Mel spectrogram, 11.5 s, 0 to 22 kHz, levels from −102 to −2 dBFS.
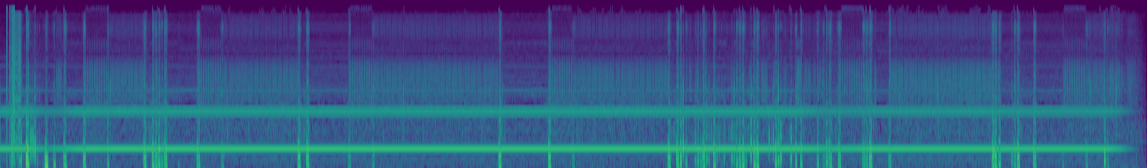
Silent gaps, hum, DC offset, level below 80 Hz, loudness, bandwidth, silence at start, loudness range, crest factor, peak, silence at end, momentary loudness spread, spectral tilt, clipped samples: none; none; under 0.1%; -54 dBFS; -37 LUFS; 18 kHz; 0 s; 1 LU; 26 dB; -10 dBFS; 0.1 s; 3 LU; -5.5 dB/octave; under 0.1%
